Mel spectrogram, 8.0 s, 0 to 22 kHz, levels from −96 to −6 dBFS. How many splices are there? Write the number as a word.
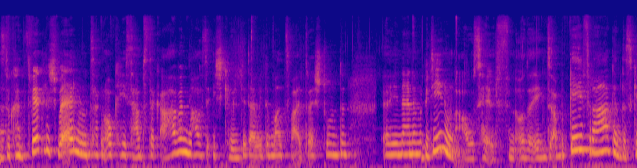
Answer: three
